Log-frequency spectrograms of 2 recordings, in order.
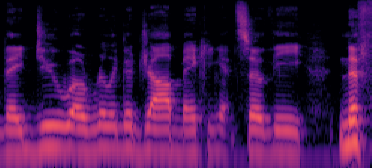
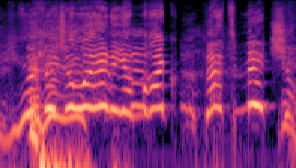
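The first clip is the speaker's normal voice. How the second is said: loud, squeaky high cop; a shrill little cop; 14 dB louder than usual. Retold or imitated.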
